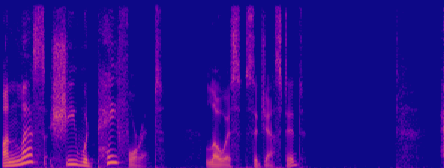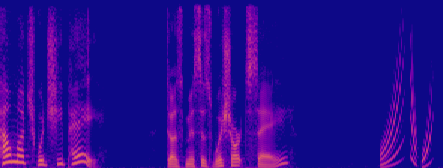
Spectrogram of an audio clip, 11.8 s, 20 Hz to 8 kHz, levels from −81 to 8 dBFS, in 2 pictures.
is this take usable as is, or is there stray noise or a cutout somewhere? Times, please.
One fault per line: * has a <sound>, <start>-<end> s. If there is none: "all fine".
* has a chirp, 11.0-11.7 s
